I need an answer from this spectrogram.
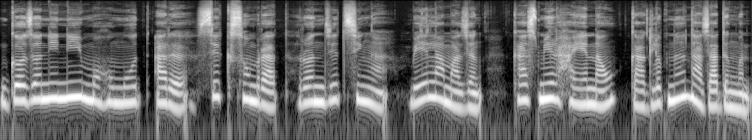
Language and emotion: Bodo, neutral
